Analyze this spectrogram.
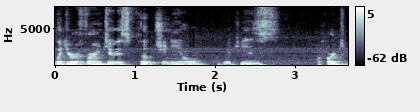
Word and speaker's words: cochineal: you're referring to is cochineal which is a hard to pronounce word the mnemonic device for this coach and eagle my students always like that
